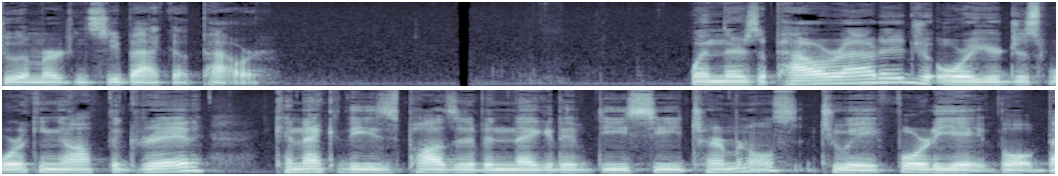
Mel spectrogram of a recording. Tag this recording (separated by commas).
Speech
